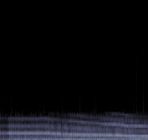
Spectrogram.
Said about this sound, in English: An ambulance swings away with its passenger.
